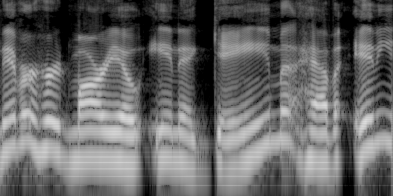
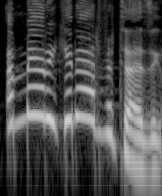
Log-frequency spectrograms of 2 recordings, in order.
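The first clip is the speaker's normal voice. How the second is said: high, quick mimicry; mock advertising voice; faster than usual. Co-host mimics an American ad, high-pitched mock voice. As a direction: pipe it up high and fast.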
